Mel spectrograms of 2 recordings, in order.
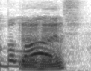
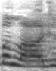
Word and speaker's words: Ballage: Kalen Ballage is what does Ballage rhyme with? Garbage. So it's close.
